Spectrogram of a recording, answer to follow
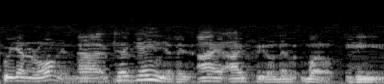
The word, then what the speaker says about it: Turgenev: In the Turgenev. He, second. The second one. accent on the second syllable.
